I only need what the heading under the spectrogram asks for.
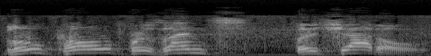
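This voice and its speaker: High-pitched, dramatic old-time radio announcer. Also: male voice, big pitch swings, unhurried. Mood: dramatic, urgent. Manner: dramatic, declamatory delivery. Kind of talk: 1930s-40s radio announcing. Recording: old muffled radio recording with music.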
